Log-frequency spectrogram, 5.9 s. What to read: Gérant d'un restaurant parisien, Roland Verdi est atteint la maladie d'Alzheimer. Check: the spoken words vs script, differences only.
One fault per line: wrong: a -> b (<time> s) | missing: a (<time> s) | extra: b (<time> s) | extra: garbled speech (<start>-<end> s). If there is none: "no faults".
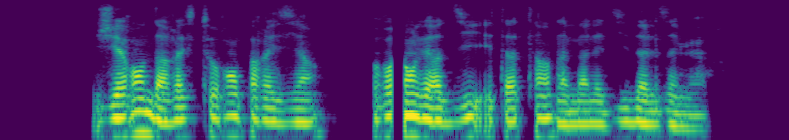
no faults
